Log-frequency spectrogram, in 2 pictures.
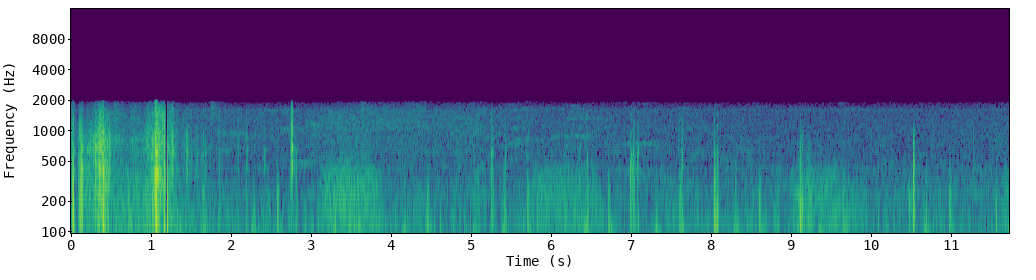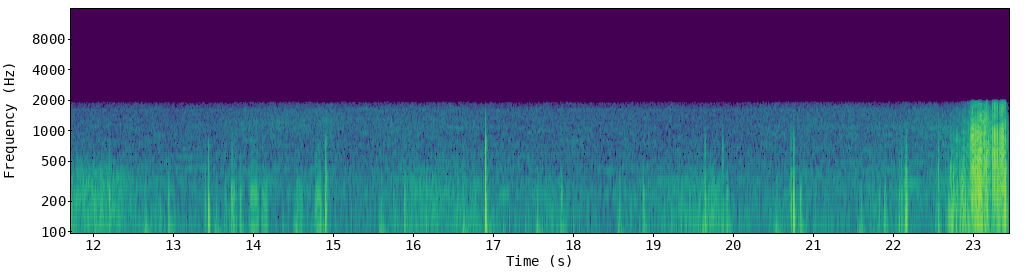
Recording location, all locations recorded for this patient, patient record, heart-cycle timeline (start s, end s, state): aortic valve (AV)
aortic valve (AV)+pulmonary valve (PV)+tricuspid valve (TV)+mitral valve (MV)
#Age: Adolescent
#Sex: Male
#Height: 166.0 cm
#Weight: 62.7 kg
#Pregnancy status: False
#Murmur: Absent
#Murmur locations: nan
#Most audible location: nan
#Systolic murmur timing: nan
#Systolic murmur shape: nan
#Systolic murmur grading: nan
#Systolic murmur pitch: nan
#Systolic murmur quality: nan
#Diastolic murmur timing: nan
#Diastolic murmur shape: nan
#Diastolic murmur grading: nan
#Diastolic murmur pitch: nan
#Diastolic murmur quality: nan
#Outcome: Abnormal
#Campaign: 2014 screening campaign
0.00	14.52	unannotated
14.52	14.64	S1
14.64	14.82	systole
14.82	14.94	S2
14.94	15.58	diastole
15.58	15.70	S1
15.70	15.90	systole
15.90	16.00	S2
16.00	16.62	diastole
16.62	16.74	S1
16.74	16.92	systole
16.92	17.00	S2
17.00	17.54	diastole
17.54	17.66	S1
17.66	17.84	systole
17.84	17.94	S2
17.94	18.56	diastole
18.56	18.68	S1
18.68	18.88	systole
18.88	18.96	S2
18.96	19.60	diastole
19.60	19.74	S1
19.74	19.92	systole
19.92	20.00	S2
20.00	20.52	diastole
20.52	20.64	S1
20.64	20.76	systole
20.76	20.88	S2
20.88	21.56	diastole
21.56	21.69	S1
21.69	21.88	systole
21.88	21.96	S2
21.96	22.70	diastole
22.70	23.46	unannotated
